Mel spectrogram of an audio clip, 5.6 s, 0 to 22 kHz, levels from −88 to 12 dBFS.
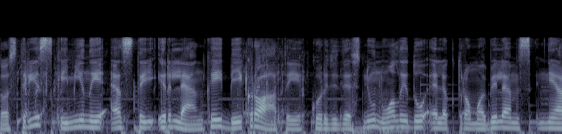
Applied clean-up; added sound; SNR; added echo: none; Gurgling / Liquid; 17 dB; none.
